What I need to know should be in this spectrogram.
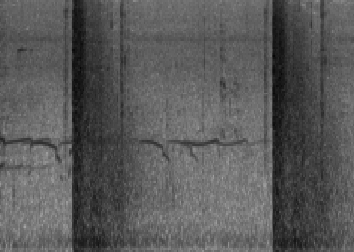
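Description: Pistol shots bang sharply, one after another.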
